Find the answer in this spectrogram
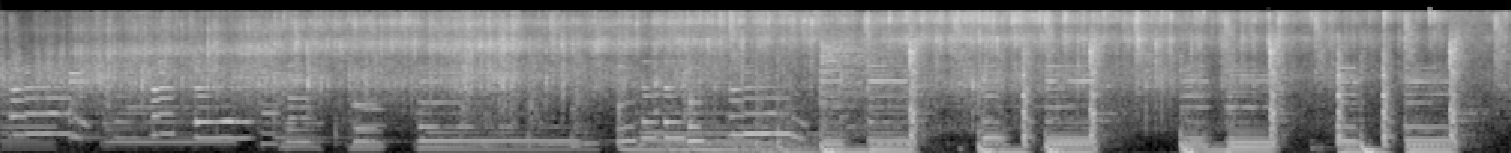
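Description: Sliced shallots and garlic sizzling and frying in hot oil in a nonstick pan, stirred with a wooden spatula, with background music.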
